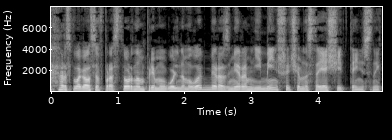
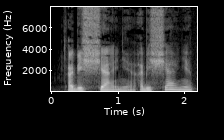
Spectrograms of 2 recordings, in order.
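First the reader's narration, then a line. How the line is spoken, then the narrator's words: Purring. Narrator (Russian): промурлыкала Эльза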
